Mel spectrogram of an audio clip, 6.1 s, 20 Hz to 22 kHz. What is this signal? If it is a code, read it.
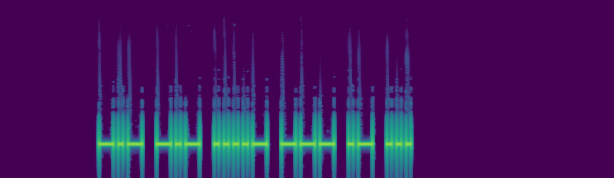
Morse code, heard as a keyed tone, about 25 wpm, 690 Hz. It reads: KK4OAS
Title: USA Call Signs 25wpm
